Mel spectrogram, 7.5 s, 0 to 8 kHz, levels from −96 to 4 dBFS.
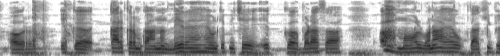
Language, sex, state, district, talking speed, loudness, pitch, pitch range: Hindi, male, Chhattisgarh, Balrampur, 130 wpm, -19 LUFS, 145 Hz, 135-155 Hz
